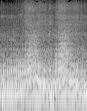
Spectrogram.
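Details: Supra X Daytona single with a new Yuasa battery after sitting long with stale fuel and a dead battery; carburetor clean. Picks up cleanly and revs with a loud exhaust rasp. No misfire or stumble; runs healthy.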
